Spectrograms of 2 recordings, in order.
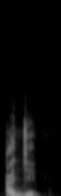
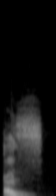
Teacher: Az bukan aj tapi az, lidahnya disejajarkan saja.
